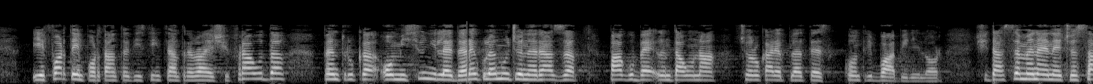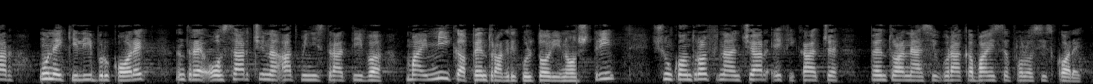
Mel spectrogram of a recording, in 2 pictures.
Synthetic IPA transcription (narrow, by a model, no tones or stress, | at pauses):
je̞foart̪e̞impo̞rt̪ant̪əd̪ist̪iŋkt̪sijaɨnt̪ɾeɾowajeʃifɾaud̪əpe̞nt̪ɾukəʔo̞misiunile̞d̪e̞ɾe̞ɡulənud͡ʒe̞ne̞ɾeazəpaɡube̞ʔɨnd̪awna | t͡ʃe̞lo̞rkaɾe̞plət̪e̞skːo̞nt̪ɾibuabililo̞r | ʃid̪e̞ase̞me̞neajene̞t͡ʃe̞sarune̞kʲilibɾuko̞ɾe̞k̚t̪ɨnt̪ɾe̞ʔo̞sart͡ʃinəʔad̪minist̪ɾat̪ivəmajmikəpe̞nt̪ɾuaɡɾikult̪o̞ɾino̞ʃt̪ɾiʃiuŋko̞nt̪ɾo̞lfinant͡ʃiare̞fikat͡ʃe̞ | pe̞nt̪ɾuane̞asiɡuɾakəbanisɨnt̪fo̞lo̞sit̪skkːo̞ɾe̞k̚t̪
